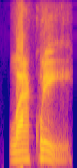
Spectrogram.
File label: "lacquey", American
